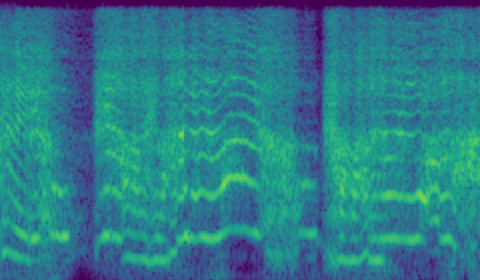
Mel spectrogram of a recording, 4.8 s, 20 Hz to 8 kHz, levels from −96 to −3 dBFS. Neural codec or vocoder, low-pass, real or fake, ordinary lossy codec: codec, 16 kHz in and 24 kHz out, 0.4 kbps, LongCat-Audio-Codec, four codebook decoder; 7.2 kHz; fake; Opus, 32 kbps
